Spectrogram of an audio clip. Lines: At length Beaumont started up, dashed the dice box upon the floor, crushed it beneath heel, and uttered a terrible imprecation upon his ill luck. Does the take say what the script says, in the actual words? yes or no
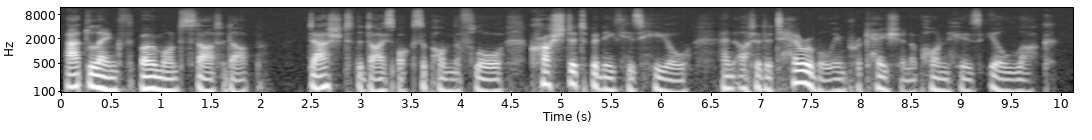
no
